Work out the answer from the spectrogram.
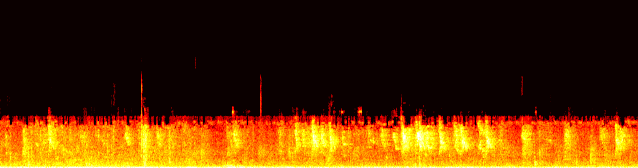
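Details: Sparrows eating together, their quick, irregular chirps piling into constant flock chatter, with wingbeats and a heavy low rumble running beneath the calls.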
